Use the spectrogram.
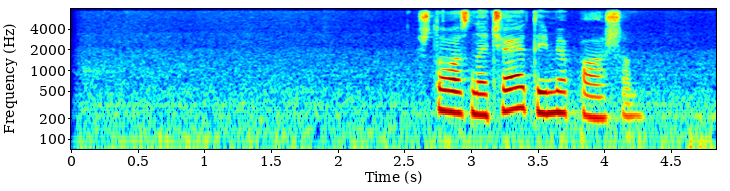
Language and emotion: Russian, neutral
